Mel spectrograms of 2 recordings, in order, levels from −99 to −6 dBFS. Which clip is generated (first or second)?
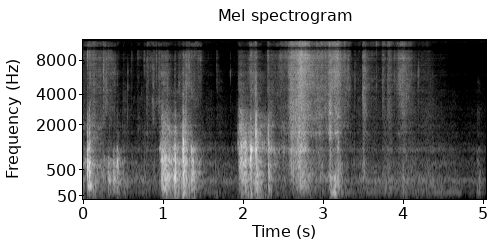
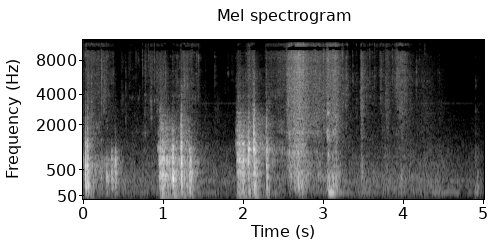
first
